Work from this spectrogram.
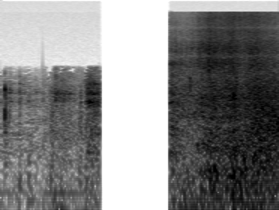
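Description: Sea waves wash against the shore in a steady broadband rush with wind noise on the microphone, cut by a brief silent gap before the surf returns louder and closer.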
